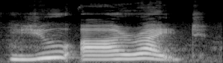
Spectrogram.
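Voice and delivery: slow, careful teacher model; slow model phrase. Shown as a demonstration. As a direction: say it slowly so they can copy. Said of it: "मुझे कहना है आप सही कह रहे हैं". (धीमे, साफ़ उच्चारण में)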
